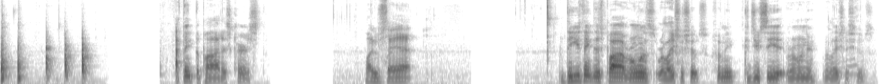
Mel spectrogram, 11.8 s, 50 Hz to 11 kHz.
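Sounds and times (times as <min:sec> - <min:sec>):
sharp knocks on wood: 0:00.0 - 0:01.3
speech: 0:02.4 - 0:03.6, 0:04.9 - 0:05.6, 0:07.5 - 0:11.7.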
